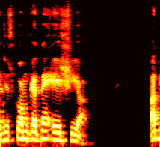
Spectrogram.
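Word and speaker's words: Asia: सुने किसी नेटिव से तो वो बोलेगा ए और फिर या एज एजा एशिया जो है वो नहीं होगा एजा होगा एशिया वर्ड गलत है ठीक है कि अब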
